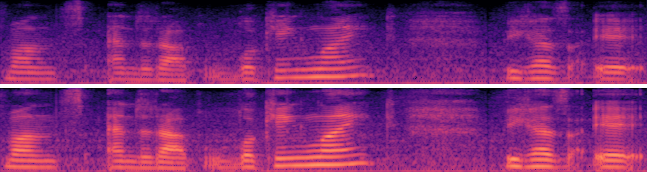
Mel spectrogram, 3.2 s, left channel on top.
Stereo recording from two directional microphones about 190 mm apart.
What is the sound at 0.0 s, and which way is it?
A woman's voice, 35° right (ahead or behind).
